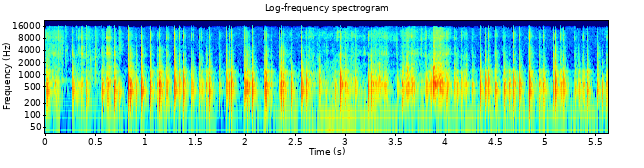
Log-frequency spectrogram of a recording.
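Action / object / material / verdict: tap / corrugated cardboard box / cardboard / none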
